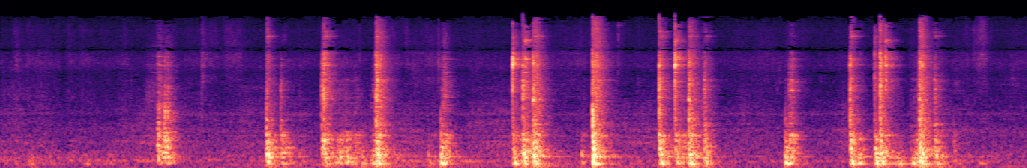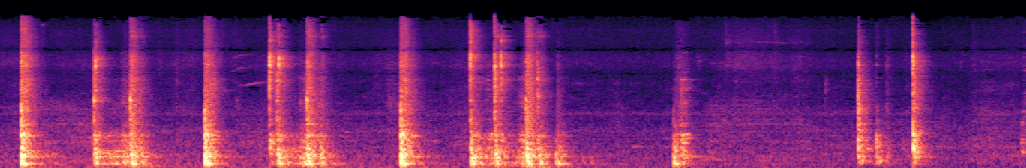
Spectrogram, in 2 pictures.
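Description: Irregular metallic clinks and knocks of steel fittings and a hand tool against a brass pressure gauge's threaded inlet as a PTFE-taped parallel fitting is screwed in and tightened, with a short pause near the end.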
